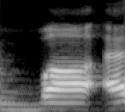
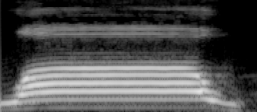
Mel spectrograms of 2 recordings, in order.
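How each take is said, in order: First: Upper teeth touch the lower lip. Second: The lips are rounded, teeth not touching. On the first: The speaker calls it wrong. "ऊपर वाले दांत निचले होंठ के साथ नहीं लगाने, वाह ऐसे नहीं" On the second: The speaker calls it right. "बल्कि होंठ गोल करने"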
